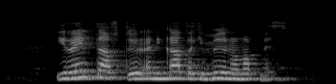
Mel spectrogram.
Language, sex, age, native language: Icelandic, female, 12, Icelandic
